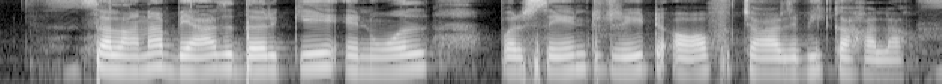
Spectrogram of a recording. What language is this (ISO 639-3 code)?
bho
